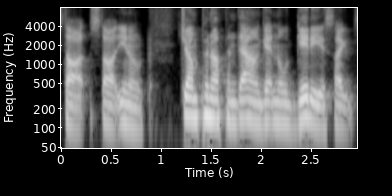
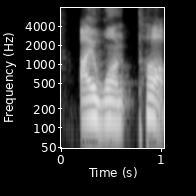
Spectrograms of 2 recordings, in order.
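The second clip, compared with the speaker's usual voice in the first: put-on demanding, grating, obnoxious back-alley London street accent. Mocking kids screaming into the McDonald's microphone, in an obnoxious London accent. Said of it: "in the most obnoxious British back alley fucking London accent there is".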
